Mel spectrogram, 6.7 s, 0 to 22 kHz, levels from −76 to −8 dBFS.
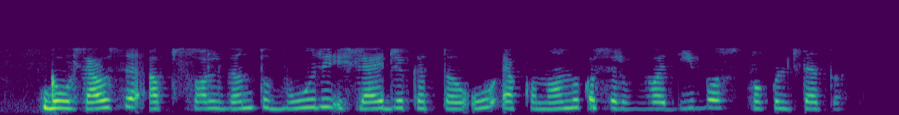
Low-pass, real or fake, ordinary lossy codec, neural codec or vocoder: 7.2 kHz; real; AAC, 16 kbps; none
